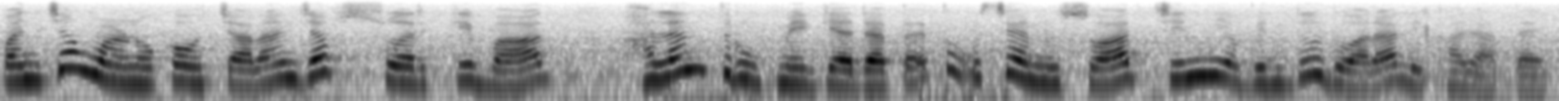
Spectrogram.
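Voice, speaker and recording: A woman school teacher explaining a grammar lesson step by step, stressing example words slowly and checking that students follow. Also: on the high side, expressive, muffled recording, noisy background. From India.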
